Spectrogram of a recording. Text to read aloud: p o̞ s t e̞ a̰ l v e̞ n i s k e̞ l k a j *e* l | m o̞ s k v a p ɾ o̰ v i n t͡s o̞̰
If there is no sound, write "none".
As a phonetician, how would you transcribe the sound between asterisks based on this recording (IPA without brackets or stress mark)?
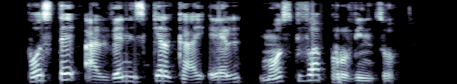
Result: e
